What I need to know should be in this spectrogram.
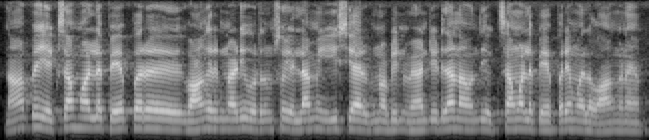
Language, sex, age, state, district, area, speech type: Tamil, male, 18-30, Tamil Nadu, Thoothukudi, urban, spontaneous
